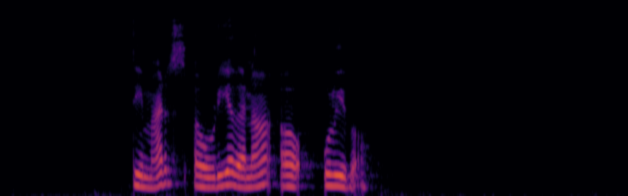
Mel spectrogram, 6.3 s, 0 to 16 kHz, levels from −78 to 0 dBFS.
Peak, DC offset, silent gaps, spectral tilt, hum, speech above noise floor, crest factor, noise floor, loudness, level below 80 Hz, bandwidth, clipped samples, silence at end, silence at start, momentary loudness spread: -24 dBFS; under 0.1%; none; -6.5 dB/octave; none; 43 dB; 18 dB; -81 dBFS; -39 LUFS; -76 dBFS; 11.5 kHz; under 0.1%; 2.6 s; 1.3 s; 6 LU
